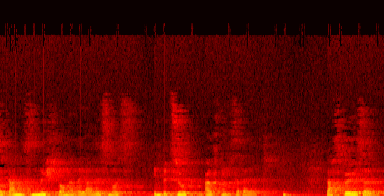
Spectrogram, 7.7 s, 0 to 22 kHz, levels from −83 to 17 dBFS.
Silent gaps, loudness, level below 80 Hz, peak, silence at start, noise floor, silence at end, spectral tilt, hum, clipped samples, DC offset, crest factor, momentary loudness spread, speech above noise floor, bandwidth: none; -21 LUFS; -50 dBFS; -4 dBFS; 0 s; -45 dBFS; 0 s; -8 dB/octave; none; under 0.1%; under 0.1%; 16 dB; 17 LU; 25 dB; 18 kHz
